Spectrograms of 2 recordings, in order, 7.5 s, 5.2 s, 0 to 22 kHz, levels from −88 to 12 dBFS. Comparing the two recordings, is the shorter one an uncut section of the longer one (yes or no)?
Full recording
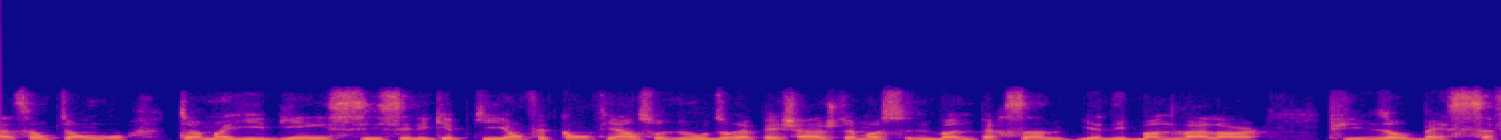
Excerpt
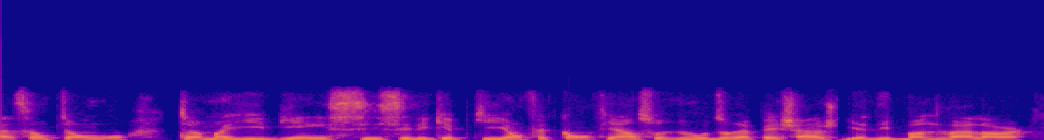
no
